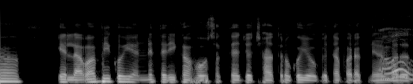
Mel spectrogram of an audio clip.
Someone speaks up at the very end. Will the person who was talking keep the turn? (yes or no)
yes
